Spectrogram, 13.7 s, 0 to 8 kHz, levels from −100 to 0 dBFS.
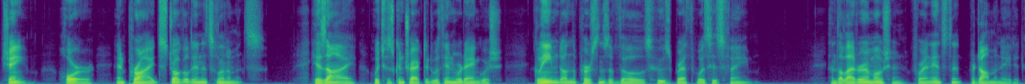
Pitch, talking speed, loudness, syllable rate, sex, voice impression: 110 Hz, 155 wpm, -21 LUFS, 5.3 syllables/s, male, masculine, adult-like, tensed, bright, clear, fluent, cool, intellectual, refreshing, friendly, reassuring, wild, lively, kind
